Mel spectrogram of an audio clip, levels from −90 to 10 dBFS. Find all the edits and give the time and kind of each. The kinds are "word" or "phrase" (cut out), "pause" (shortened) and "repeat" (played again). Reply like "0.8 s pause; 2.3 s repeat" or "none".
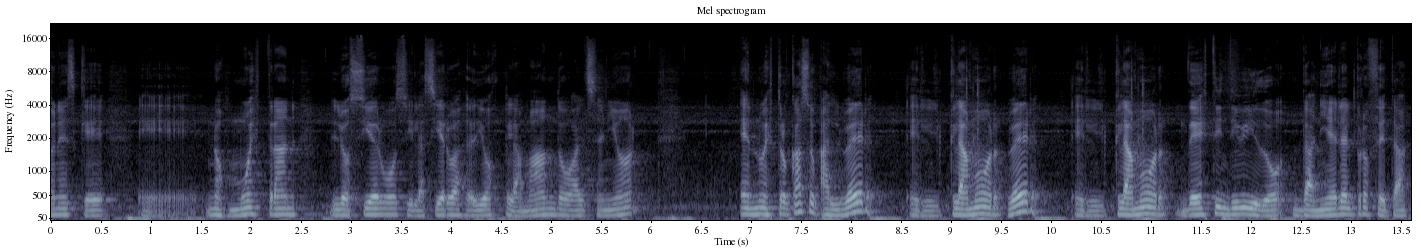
7.7 s word; 9.6 s repeat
